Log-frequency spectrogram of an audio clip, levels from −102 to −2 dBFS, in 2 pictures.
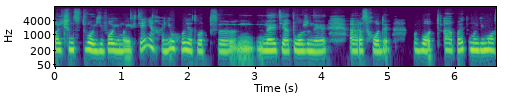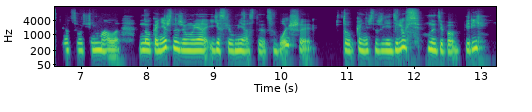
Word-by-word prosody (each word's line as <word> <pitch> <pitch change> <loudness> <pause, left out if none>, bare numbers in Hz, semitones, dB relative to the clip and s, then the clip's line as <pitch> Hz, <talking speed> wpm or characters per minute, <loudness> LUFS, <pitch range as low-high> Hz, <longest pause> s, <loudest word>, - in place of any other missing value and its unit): большинство 225 +1 +2
его 195 +2 +1
и 200 - +1
моих 105 - -1
денег, 270 +1 -2
они 195 +5 -1
уходят 225 -5 +1
вот 190 -1 -3
н 230 +6 -4
на 210 -3 +1
эти 205 0 -2
отложенные, 190 -1 0 0.3
а, 195 0 0
расходы. 200 +3 -1 0.3
Вот, 205 -2 -1
а 215 -2 -2
поэтому 220 +2 0
ему 215 +1 +3
остается 215 +1 -7
очень 215 +1 -2
мало. 190 - +1 0.3
Но, 210 -1 +3
конечно 245 +6 +5
же, 210 - +2
мы, 200 0 +3
а, 200 - +4
если 210 0 0
у 195 - -1
меня 200 -1 +2
остается 195 0 -8
больше, 250 - -1 0.5
то, 200 -3 0
конечно 205 0 -2
же, 200 0 -2
я 195 -1 +3
делюсь, 240 +7 +3
ну, 225 -4 +5
типа: 190 -1 -2
"Бери", 255 +5 +1
205 Hz, 175 wpm, -23 LUFS, 195-225 Hz, 0.5 s, конечно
